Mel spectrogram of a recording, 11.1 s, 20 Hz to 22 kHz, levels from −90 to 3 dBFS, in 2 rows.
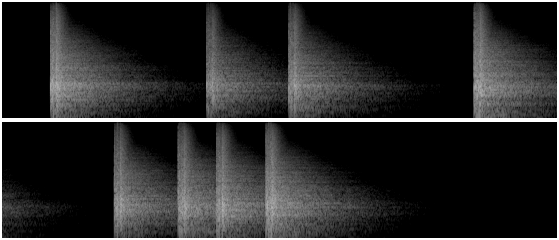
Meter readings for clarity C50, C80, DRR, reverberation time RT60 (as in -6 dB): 5.5 dB, 7.0 dB, 4.5 dB, 1.7 s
